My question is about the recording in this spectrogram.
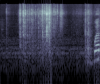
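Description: Tarot deck being shuffled by hand: a short papery riffle of about a second. A woman's voice starts just at the end.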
